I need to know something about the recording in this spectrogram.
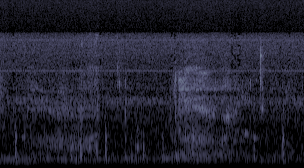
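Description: A man sips a drink from a can.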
